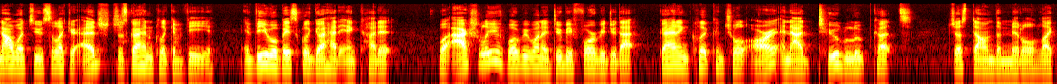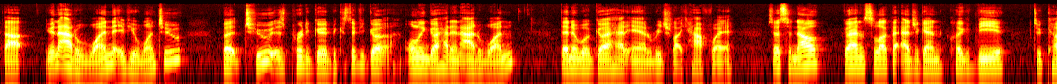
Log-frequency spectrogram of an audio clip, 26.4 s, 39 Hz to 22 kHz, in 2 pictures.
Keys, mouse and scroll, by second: 0.5-0.8 scroll up 2, 1.1-2.3 shift+middle drag, 2.3 v, 5.9 ctrl+z, 6.7 scroll down 2, 7.5-8.1 scroll down 1, 9.6 ctrl+r, 15.1-15.5 scroll up 1, 16.0-16.3 scroll up 2, 16.3 middle click, 16.8-17.4 scroll down 4, 18.0 scroll down 2, 18.3-19.7 middle drag, 19.7 click, 21.6 click, 22.1-23.5 scroll up 7, 25.3 v.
